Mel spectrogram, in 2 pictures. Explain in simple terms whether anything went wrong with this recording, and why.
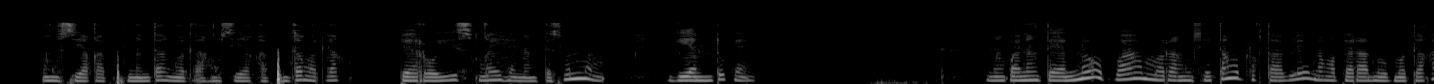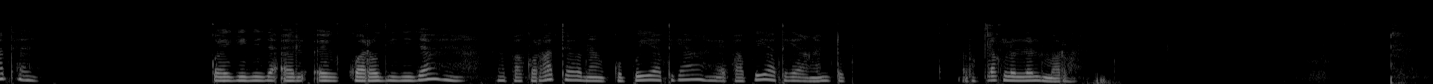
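Something did go wrong, and it runs through the whole speech clip: it sounds like heavy AAC compression. The speech is dull, with nothing at all above 7 kHz, so the crisp edges of s and t sounds are gone. Sibilants and held sounds have a fizzy, warbling texture. The likely cause is that the file was squeezed very hard to save space. The encoder threw away the high frequencies and coded the rest too coarsely to sound natural.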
